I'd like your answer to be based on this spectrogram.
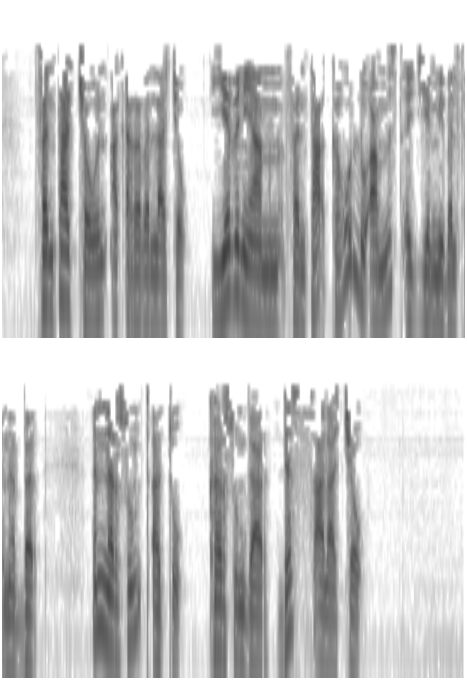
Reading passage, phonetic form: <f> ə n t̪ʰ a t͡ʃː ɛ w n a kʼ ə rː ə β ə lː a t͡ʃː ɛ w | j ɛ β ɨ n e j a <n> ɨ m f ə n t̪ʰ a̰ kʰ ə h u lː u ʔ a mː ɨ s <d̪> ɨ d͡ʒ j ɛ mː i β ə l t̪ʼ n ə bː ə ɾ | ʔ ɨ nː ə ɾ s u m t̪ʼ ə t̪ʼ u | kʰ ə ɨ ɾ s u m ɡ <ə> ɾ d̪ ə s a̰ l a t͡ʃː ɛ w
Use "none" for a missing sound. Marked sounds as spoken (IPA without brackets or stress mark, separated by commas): f, m, t̪, a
